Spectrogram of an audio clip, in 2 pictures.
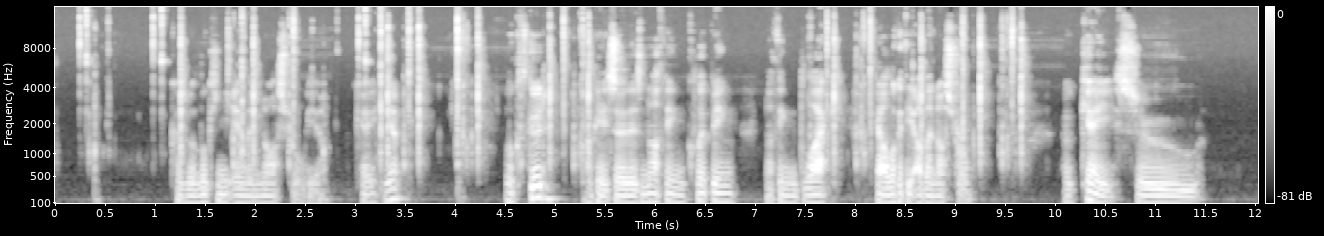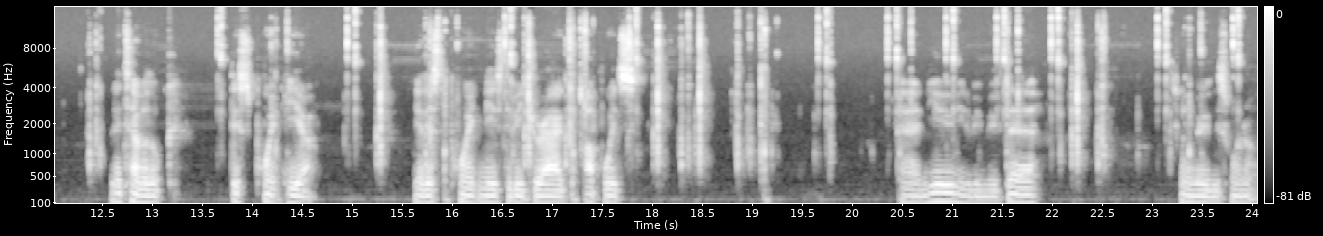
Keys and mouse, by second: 0.0 click, 0.2 g, 1.0 middle click, 1.8 middle click, 2.5 g, 3.1 middle click, 3.4 middle click, 4.0 middle click, 4.7 middle click, 5.1-7.3 middle drag, 7.6 shift+middle click, 8.4 middle click, 9.0 shift+middle click, 9.4-12.2 middle drag, 13.4 click, 14.0 g, 15.1 middle click, 15.7 g, 16.5 middle click, 17.0 g, 17.8 middle click, 18.3 middle click, 18.9 g, 20.1 click, 20.7 g, 21.2 click, 21.8 g, 22.0 middle click, 22.8 click, 23.2 g.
